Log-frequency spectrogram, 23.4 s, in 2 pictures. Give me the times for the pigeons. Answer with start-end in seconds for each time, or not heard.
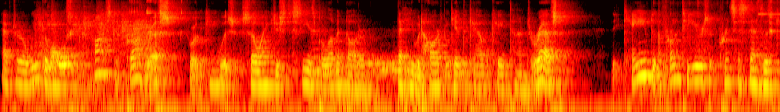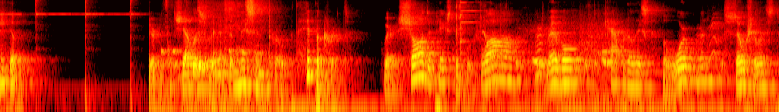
0.5-2.4, 4.7-7.2, 9.6-11.7, 14.1-15.8, 19.4-21.1.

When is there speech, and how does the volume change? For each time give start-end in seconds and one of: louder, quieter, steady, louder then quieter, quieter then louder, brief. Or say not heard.
0.0-12.0 steady
13.9-23.3 steady.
